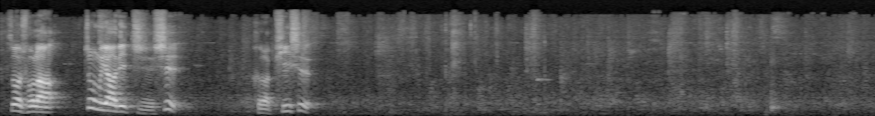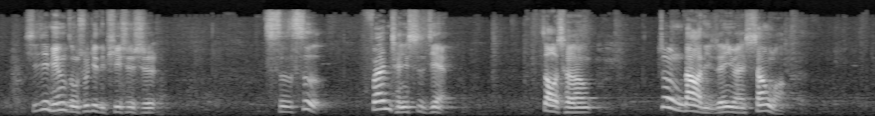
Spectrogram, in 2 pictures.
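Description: An elderly man speaks calmly into microphones, pausing now and then.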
